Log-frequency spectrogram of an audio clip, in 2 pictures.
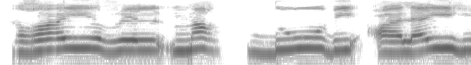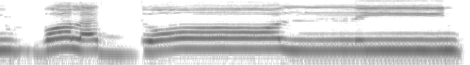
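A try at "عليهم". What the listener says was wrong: علیہم، آ میں نا آپ کا جبڑا تھوڑا زیادہ کھل گیا. نارمل اور زبان پیچھے. علیہم. جبڑا زیادہ بھی کھول دیتے نا پھر آ ہو جاتے ہیں.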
